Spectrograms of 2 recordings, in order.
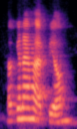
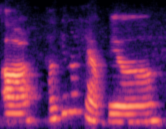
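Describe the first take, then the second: First: It is said in a rough, unfriendly tone. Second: It is said in a soft, friendly tone.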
